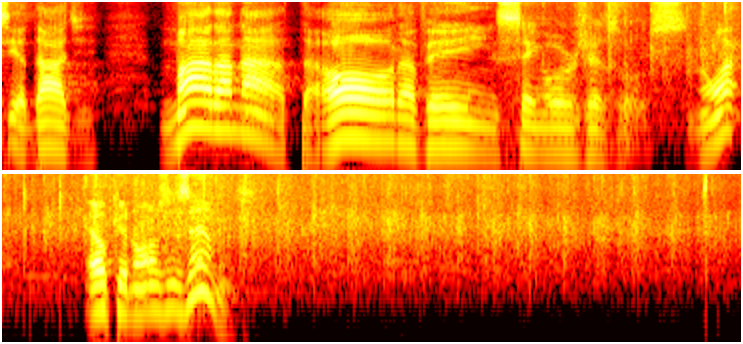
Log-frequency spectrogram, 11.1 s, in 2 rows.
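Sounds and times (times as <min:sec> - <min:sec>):
speech: 0:00.0 - 0:07.5
audience clapping hands: 0:03.9 - 0:11.0.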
